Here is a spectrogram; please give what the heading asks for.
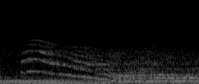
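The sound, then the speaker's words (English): A cat lets out a faint, drawn-out yowl that slides downward in pitch, part of a cat fight, over a steady low hum. “and the cat fights. Okay, keep doing that. I gotta break up this fight.”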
